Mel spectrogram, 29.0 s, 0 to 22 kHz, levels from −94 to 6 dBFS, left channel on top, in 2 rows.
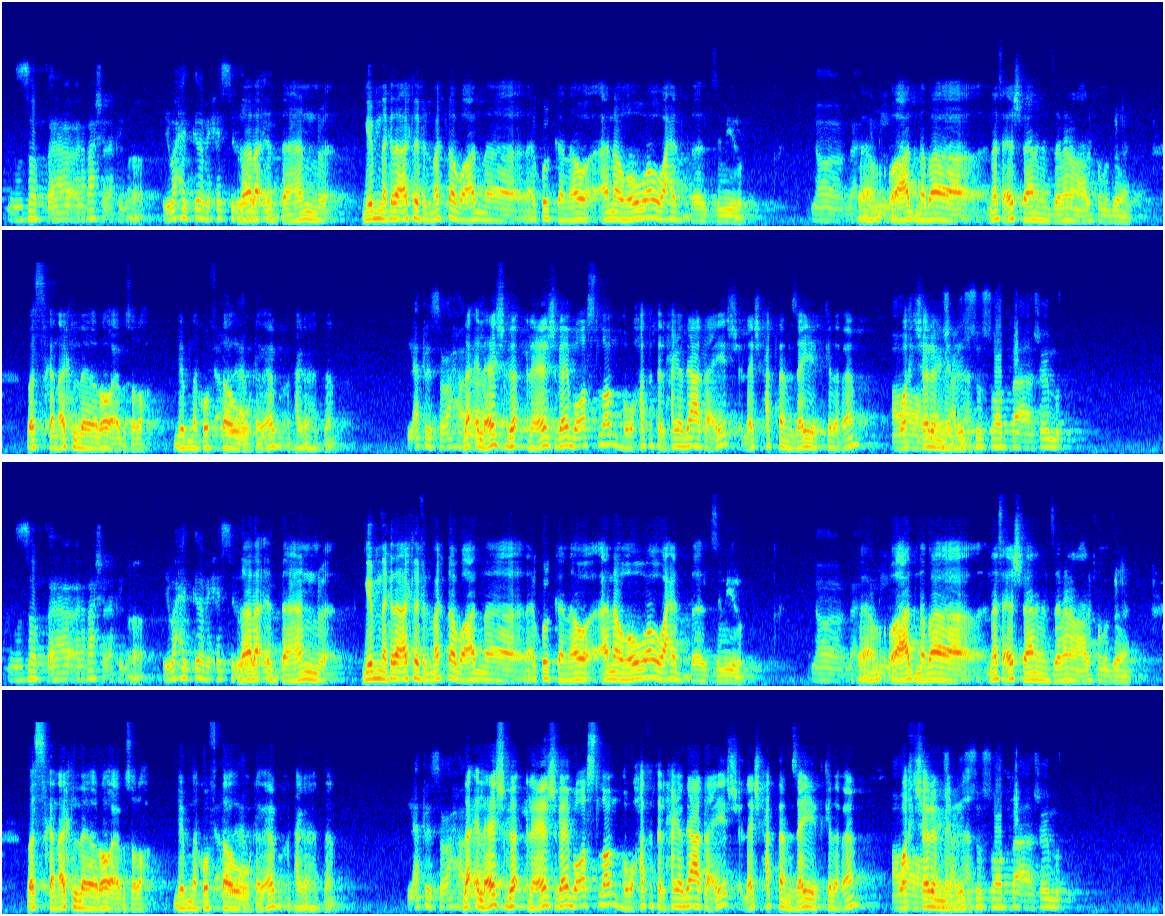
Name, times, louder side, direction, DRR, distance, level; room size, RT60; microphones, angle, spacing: voice 1, 0.1-1.7 2.0-3.5 10.1-11.5 15.2-15.7 17.2-18.2 19.6-21.0 25.6-27.8, equal, ahead, 0.9 m, -31 dB
voice 2, 2.9-4.2 4.5-9.3 10.7-14.1 14.8-16.4 16.7-18.7 20.3-25.2 25.7-26.6, right 2 dB, 55° right, 0.9 m, -22 dB
27.0 x 24.5 x 8.2 m
head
